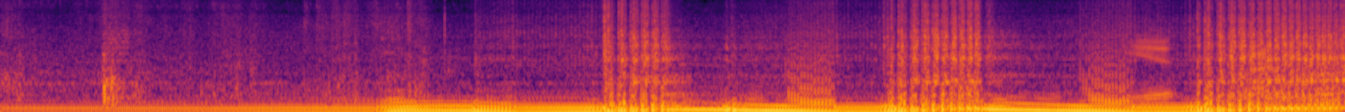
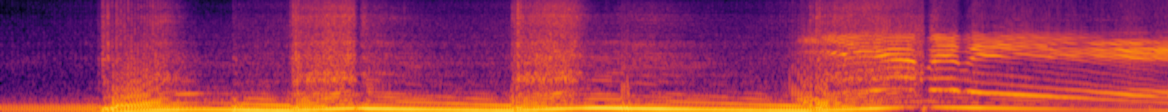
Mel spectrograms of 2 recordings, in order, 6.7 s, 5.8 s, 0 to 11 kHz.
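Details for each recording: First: 2007 Honda Fit, 200,000 miles, hesitation at 60 mph, valves likely never adjusted; after replacing one original ignition coil, engine revs unevenly with a stumbling, stuttering note; misfire persists, suspected ignition coil. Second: 2007 Honda Fit, 200,000 miles, drive-by-wire, after service: engine revs up and falls back cleanly several times, pitch following the throttle with even firing and no stumble; healthy engine.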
